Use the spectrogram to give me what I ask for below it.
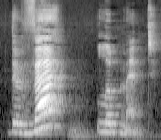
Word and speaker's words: development: Toda a sua força vai ficar aqui na tônica. Depois você vai só encolher. Development. Mesmo som aqui, ó. Ment. Tá? Então, essa aqui é isso. 2 pontos de atenção. Sílaba tônica vé. E aqui não precisa fazer um pment. Não precisa dessa força.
